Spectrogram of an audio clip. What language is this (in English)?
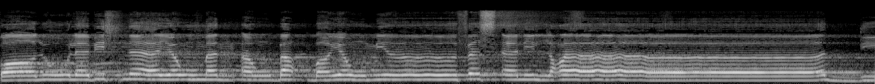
Arabic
